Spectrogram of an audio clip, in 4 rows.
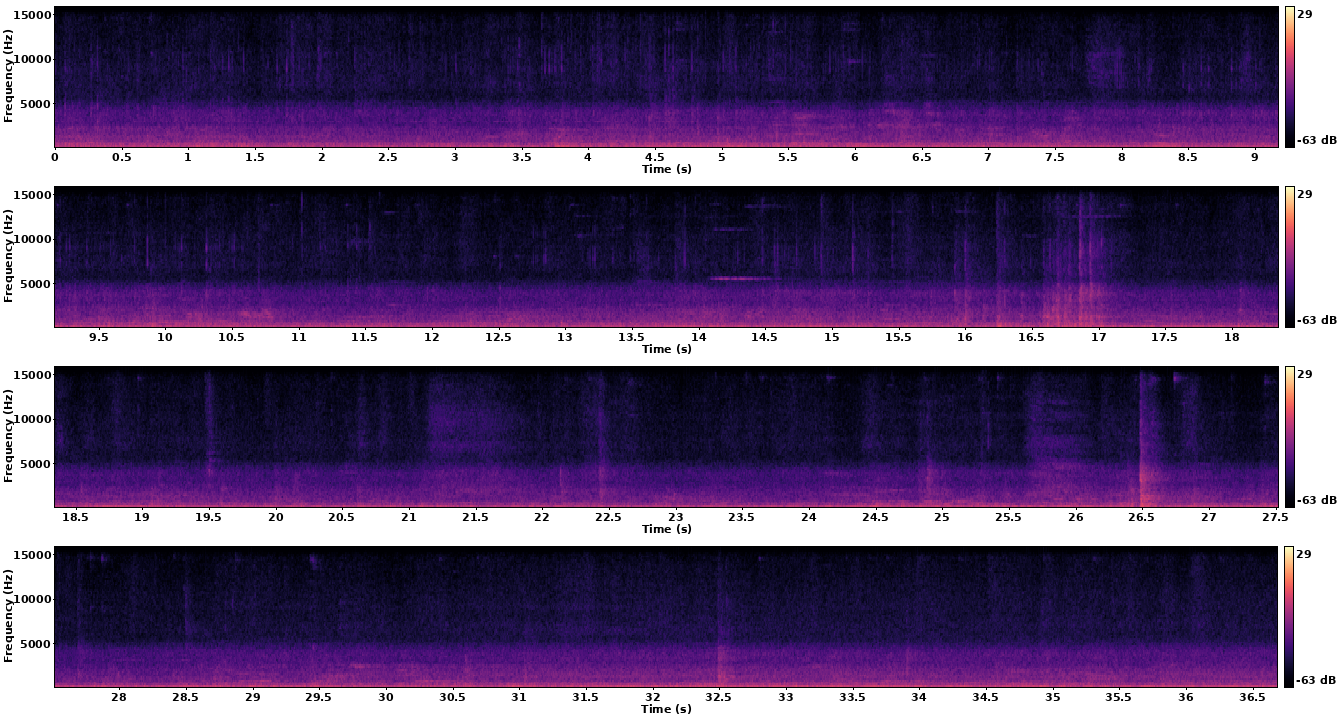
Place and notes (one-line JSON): {"title": "民雄火車站, Chiayi County - Walking at the station", "date": "2018-02-15 11:01:00", "description": "Walking at the station, lunar New Year, From the station platform through the hall to the exit direction\nBinaural recordings, Sony PCM D100+ Soundman OKM II", "latitude": "23.56", "longitude": "120.43", "altitude": "30", "timezone": "Asia/Taipei"}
